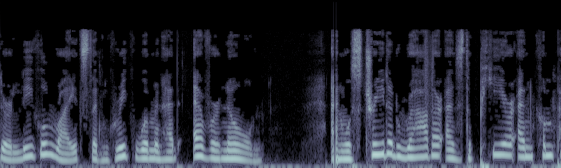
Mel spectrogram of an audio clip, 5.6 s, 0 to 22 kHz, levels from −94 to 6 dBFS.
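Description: At 3.33 s the speech drops into sudden silence until 3.37 s. This is a corrupt frame muted. Damaged data made the decoder reject a compressed frame, and the player filled the gap with silence. The hole lasts about 41 ms, which fits one lost frame. Timing stays intact.

At 4.24 s loose connector crackle breaks in and runs to 4.33 s. A worn or dirty contact is making and breaking rapidly. That chops the signal into a short, irregular burst of scratchy crackle lasting about 83 ms.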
